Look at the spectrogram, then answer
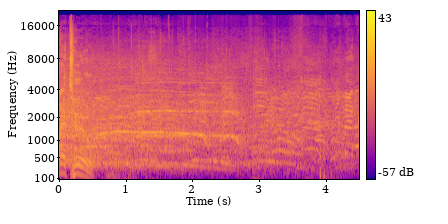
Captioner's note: crowd booing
